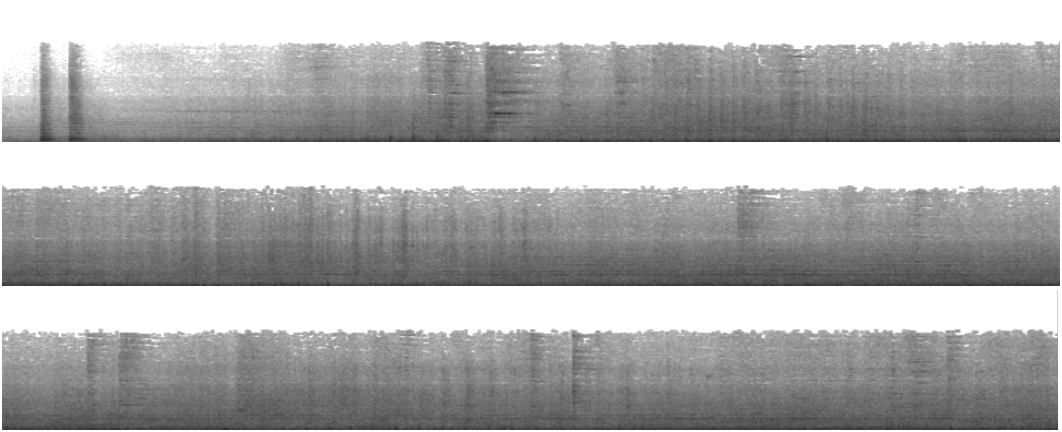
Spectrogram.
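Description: Freight train rolling past close by, a locomotive horn salute ending in the first second, then the steady rumble and clatter of tank cars and covered hoppers on the rails. The rolling noise builds over the first few seconds and holds, with a single sharp clank about twelve seconds in.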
